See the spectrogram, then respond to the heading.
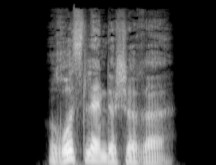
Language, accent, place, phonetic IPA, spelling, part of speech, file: German, Germany, Berlin, [ˈʁʊslɛndɪʃəʁə], russländischere, adjective, De-russländischere.ogg
- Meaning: inflection of russländisch: 1. strong/mixed nominative/accusative feminine singular comparative degree 2. strong nominative/accusative plural comparative degree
